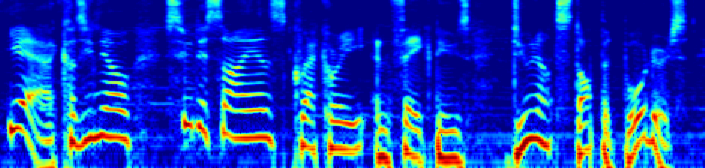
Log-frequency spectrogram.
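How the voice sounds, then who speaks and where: A woman reads a scripted podcast promo. Her intonation is highly animated, and music plays softly underneath. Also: moderate pace.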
